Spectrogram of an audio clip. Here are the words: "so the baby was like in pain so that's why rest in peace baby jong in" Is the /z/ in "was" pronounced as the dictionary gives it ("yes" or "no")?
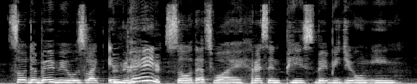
no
